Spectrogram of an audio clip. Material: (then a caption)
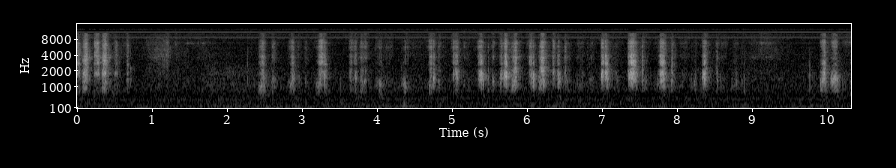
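Coated paper. A wooden stylus scratches along the tail feathers of a design on a small black-coated scratch art paper card. Quick, dry scratching strokes come in short bursts with brief pauses, each a bright, papery rasp with little low end. The sound is quiet and stops dead between strokes.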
